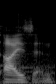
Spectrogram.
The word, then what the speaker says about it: Aizen: Oh, it is Aizen. So I did have it right.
